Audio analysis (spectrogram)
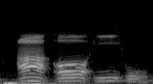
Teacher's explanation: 맨 처음 소리를 낼 때 입모양 변한 거 빼고는 그 이후로는 변하지 않죠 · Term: 단모음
